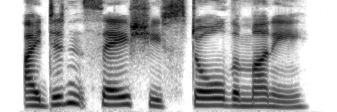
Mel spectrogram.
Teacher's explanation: First, emphasize the word I.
